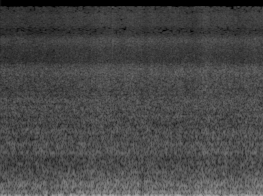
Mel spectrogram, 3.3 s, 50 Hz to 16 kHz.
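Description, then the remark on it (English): Steady, loud wind buffeting rushes past in a continuous low roar as air blasts through a car's lowered windows at speed on a 60-degree morning, with no breaks or voices for the whole stretch. “All right, now we got some windows down.”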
